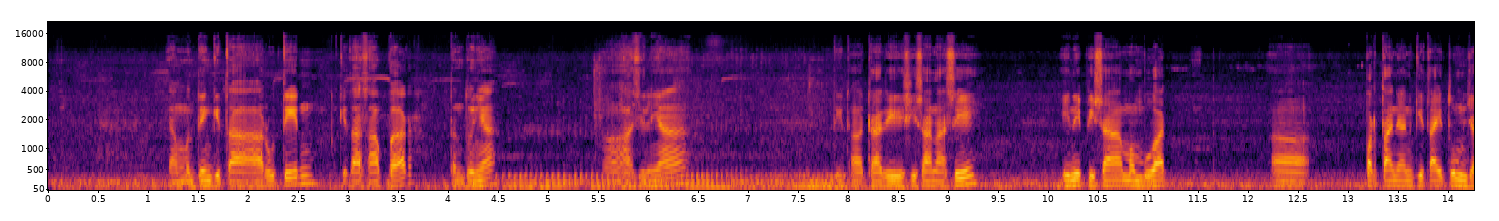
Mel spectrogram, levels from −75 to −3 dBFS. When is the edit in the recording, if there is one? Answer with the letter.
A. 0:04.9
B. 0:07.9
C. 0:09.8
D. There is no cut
B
